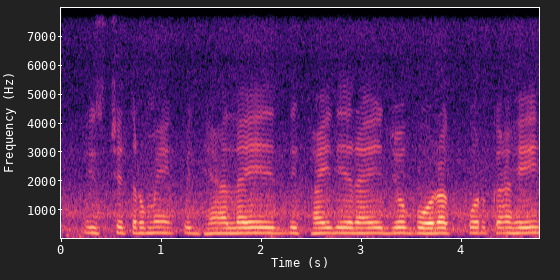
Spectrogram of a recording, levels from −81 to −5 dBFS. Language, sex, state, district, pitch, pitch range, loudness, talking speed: Bhojpuri, female, Uttar Pradesh, Gorakhpur, 185 Hz, 185-190 Hz, -17 LUFS, 165 wpm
